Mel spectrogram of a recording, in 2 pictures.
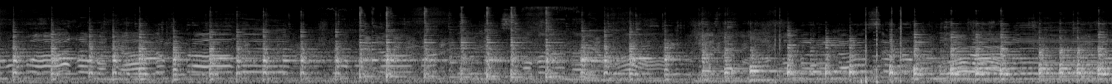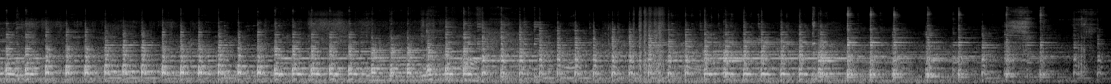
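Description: Live Pashto folk music: a rabab plucked in quick, rhythmic strokes over a clay-pot mangay drum beating a steady pulse.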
